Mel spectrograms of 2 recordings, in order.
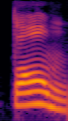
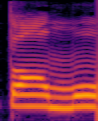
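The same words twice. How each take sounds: First: তম said "tom", no final vowel; clipped-ending option. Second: তম said "to-mo", final o held; o-ending option. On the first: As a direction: end তম on the m. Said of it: "তমটাকে একটু উচ্চারণ করো তো". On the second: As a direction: stretch তম into two syllables. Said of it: "আমরা সবাই বলি তম". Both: Shown as a demonstration.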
